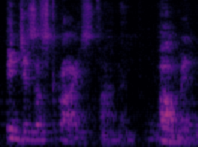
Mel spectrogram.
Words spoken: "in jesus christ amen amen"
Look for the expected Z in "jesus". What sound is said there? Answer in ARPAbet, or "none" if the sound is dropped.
Z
